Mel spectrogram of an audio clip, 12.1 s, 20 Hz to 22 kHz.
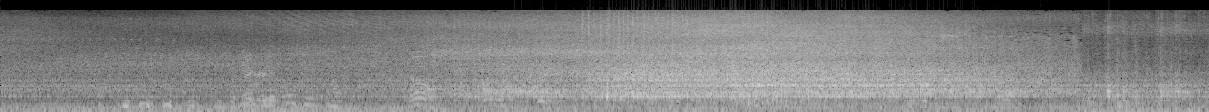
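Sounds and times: hiss of steam: 0.0 - 12.0
wheels on rail: 0.0 - 12.0.

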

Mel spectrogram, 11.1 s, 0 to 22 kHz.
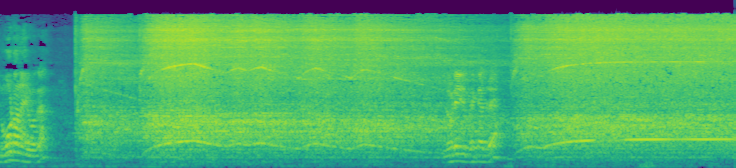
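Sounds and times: paint sprayer blower hissing: 1.2 - 11.0.

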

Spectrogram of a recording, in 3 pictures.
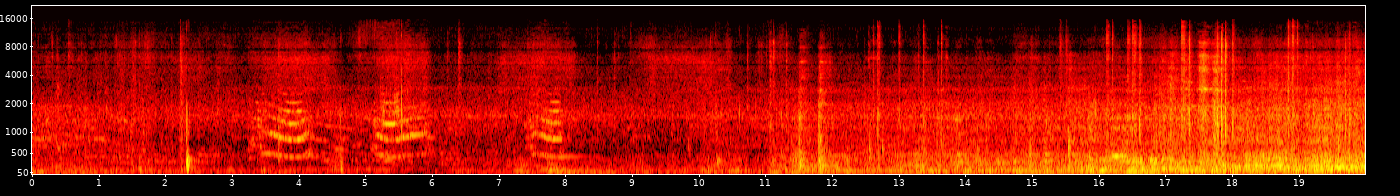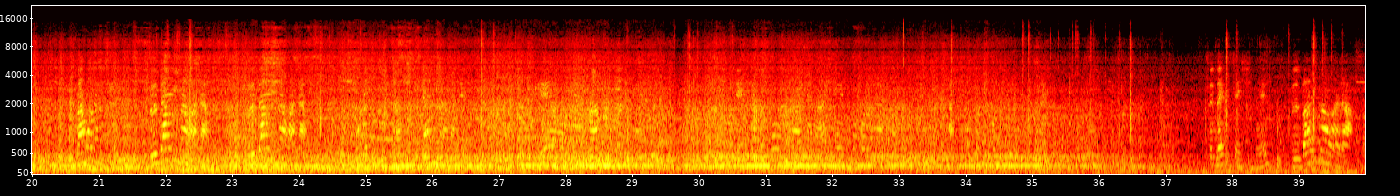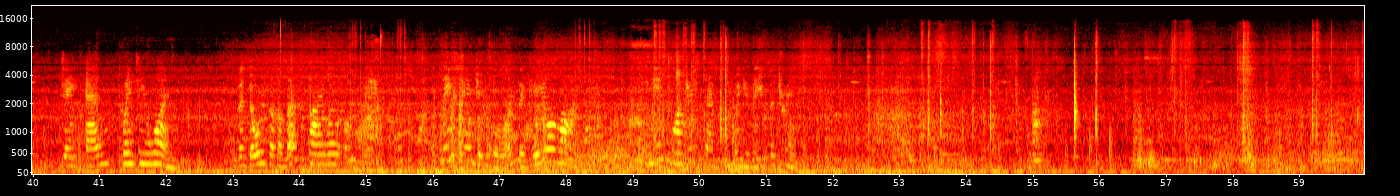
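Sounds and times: muffled announcement voice: 20.6 - 35.7, 37.6 - 42.2, 43.0 - 51.7.

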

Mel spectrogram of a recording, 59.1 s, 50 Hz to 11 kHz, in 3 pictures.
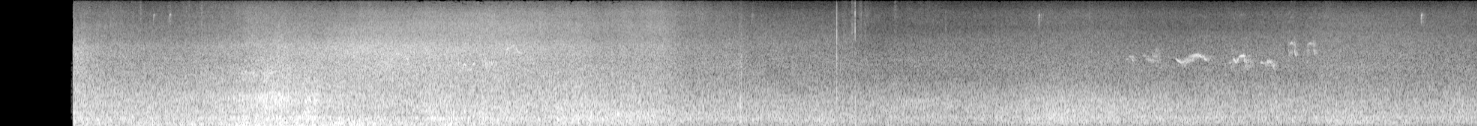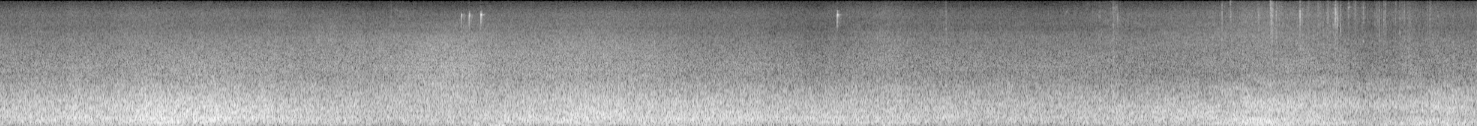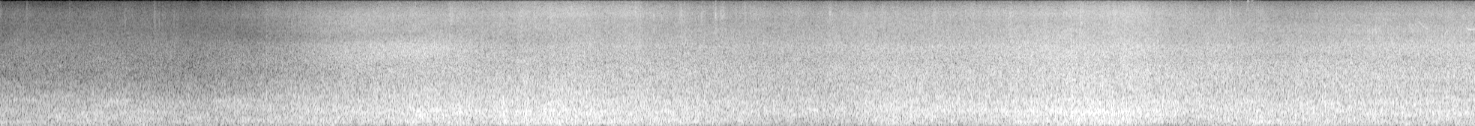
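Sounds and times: wind rushing: 1.0 - 9.6
distant sea surf: 1.0 - 59.0
bird chirps: 15.0 - 17.6.

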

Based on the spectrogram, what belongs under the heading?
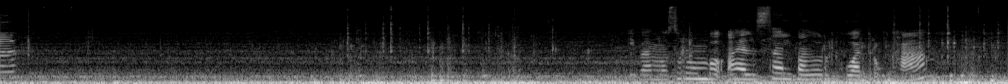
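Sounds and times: car engine and tyres rumbling: 0.0 - 10.0
faint clicks and rattles: 3.3 - 6.0, 7.7 - 10.0.

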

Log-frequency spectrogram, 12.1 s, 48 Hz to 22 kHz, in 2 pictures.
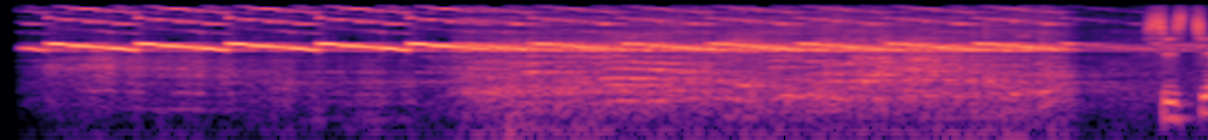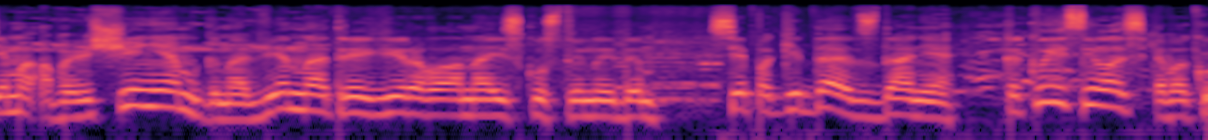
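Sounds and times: fire alarm siren whooping: 0.1 - 7.6
children's voices: 2.1 - 7.4, 10.7 - 12.0.

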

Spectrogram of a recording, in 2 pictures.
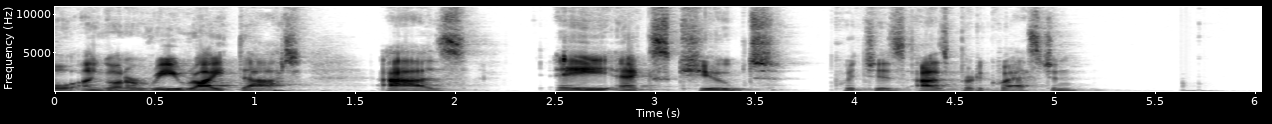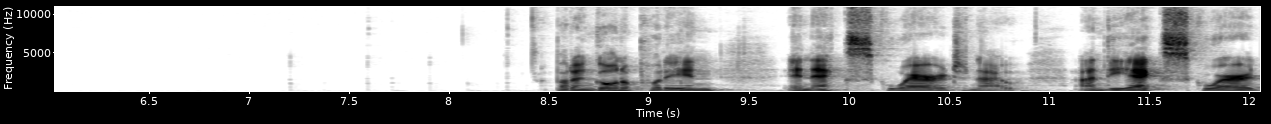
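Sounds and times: stylus tapping tablet screen: 5.6 - 5.9.

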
